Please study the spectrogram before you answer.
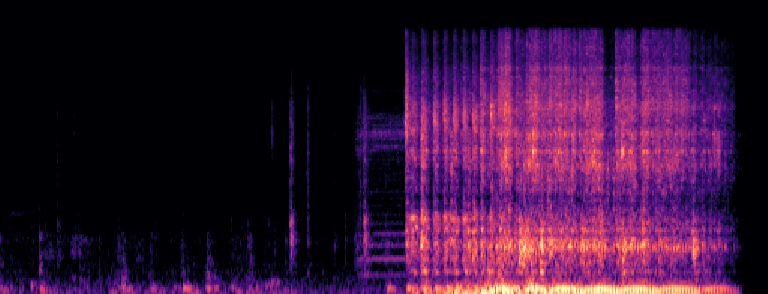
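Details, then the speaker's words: Sailboat's Kubota diesel, installed five years earlier, cranks and runs with a harsh, uneven metallic rattling knock, as if something is caught and thrown. A loose gear in the timing system is suspected but unconfirmed, and a teardown is planned. "it sounds like - no gear something maybe something came loose in the timing system"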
